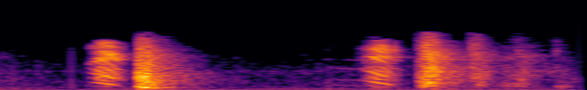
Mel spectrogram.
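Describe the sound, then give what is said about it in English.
A door is battered with a heavy chair: two loud wooden crashes, a pause, then a quicker burst of three or four more splintering blows. “Break down the door. Here, this heavy chair will do it.”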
